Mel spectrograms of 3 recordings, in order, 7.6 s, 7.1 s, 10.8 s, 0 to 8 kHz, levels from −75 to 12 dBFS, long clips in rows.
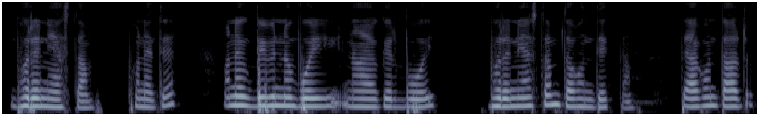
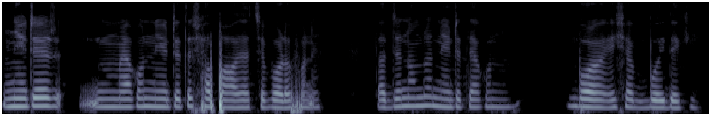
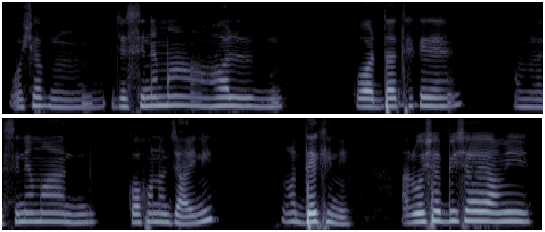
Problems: constant background noise, continuous background conversations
